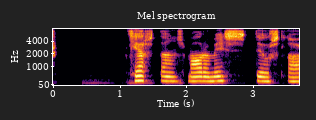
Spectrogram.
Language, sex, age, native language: Icelandic, female, 9, Icelandic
